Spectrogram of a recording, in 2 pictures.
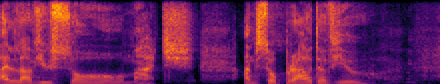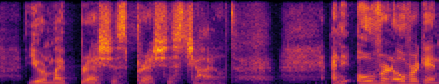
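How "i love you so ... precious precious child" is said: low, slow Egyptian accent, p sounds said as b. Quoting someone's words to an audience, in a put-on Egyptian accent. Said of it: "with the Egyptian accent".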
